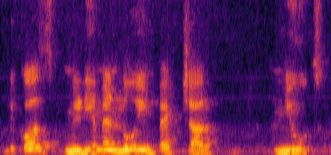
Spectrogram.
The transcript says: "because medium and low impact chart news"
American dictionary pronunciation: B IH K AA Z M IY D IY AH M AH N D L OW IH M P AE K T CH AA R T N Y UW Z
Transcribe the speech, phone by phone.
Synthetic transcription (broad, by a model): B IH K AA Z M IY D IY AH M AH N D L OW IH M P AE K T S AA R T N Y UW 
